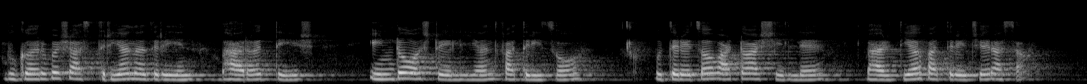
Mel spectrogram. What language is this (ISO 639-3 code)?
kok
